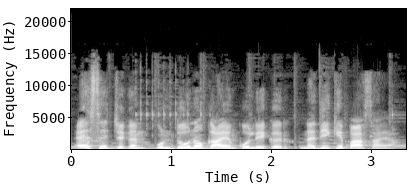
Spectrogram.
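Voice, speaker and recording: A man's voice: on the high side, very animated, unhurried, soft background music. A man narrating a scripted folk tale as a storyteller.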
